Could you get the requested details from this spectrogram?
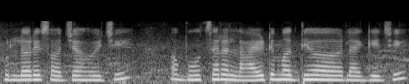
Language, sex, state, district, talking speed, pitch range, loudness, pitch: Odia, female, Odisha, Khordha, 145 wpm, 200-230 Hz, -13 LUFS, 215 Hz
